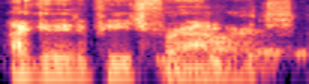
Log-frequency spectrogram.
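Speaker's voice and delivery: hammed-up villain line, loud on peach; Face/Off movie quote. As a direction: relish each word like a movie villain. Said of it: "I still quote a line from that movie".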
